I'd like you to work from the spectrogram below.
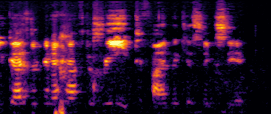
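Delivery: soft, hushed, teasing conspiratorial whisper.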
